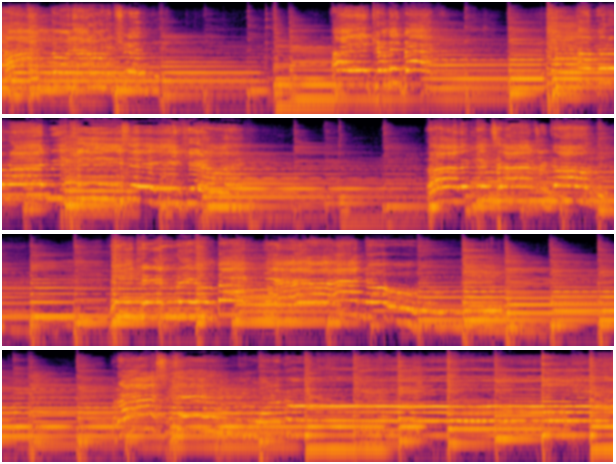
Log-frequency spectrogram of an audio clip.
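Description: A man singing with his own strummed acoustic guitar accompaniment, in sung phrases with short breaks between them.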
